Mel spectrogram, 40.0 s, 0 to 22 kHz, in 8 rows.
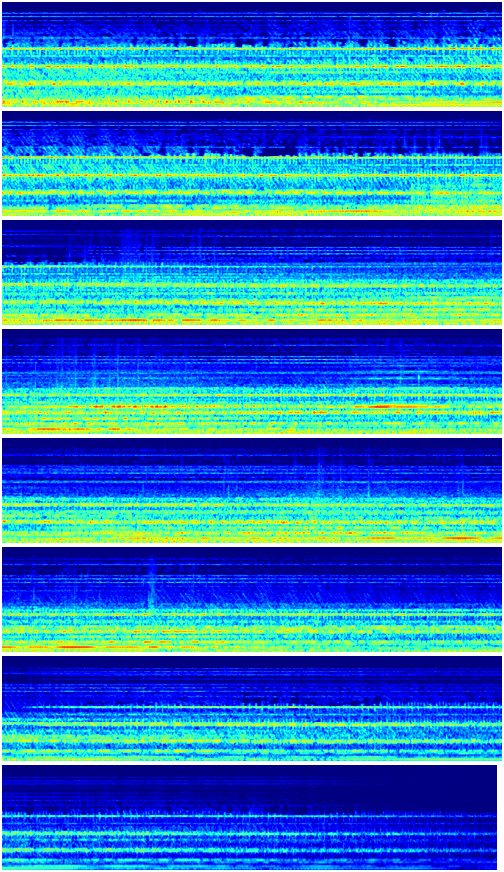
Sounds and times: Ambient music: 0.0 - 39.6.

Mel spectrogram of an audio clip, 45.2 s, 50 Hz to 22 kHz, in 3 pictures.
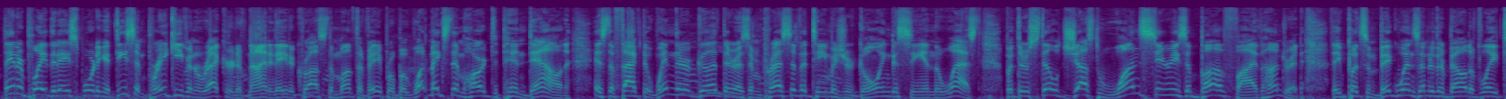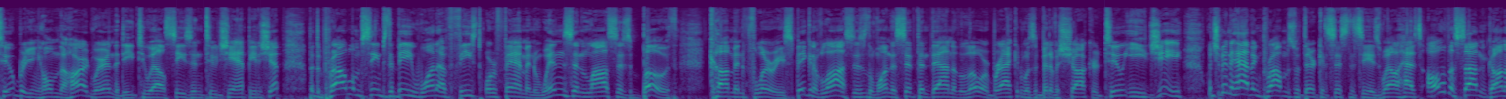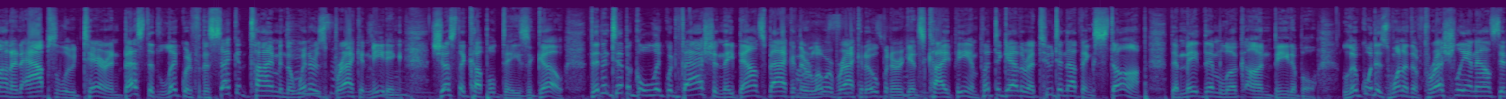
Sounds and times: Speech: 0.0 - 45.1.

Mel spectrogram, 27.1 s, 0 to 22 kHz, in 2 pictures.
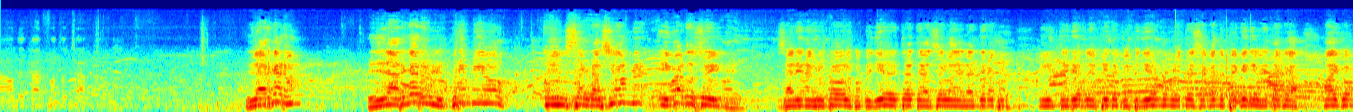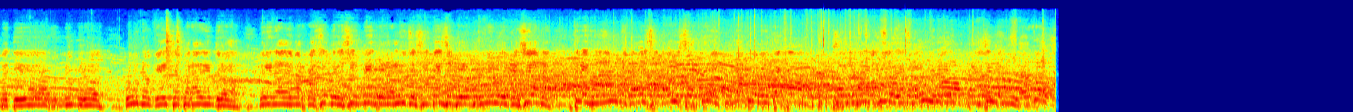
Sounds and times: Speech: 0.0 - 1.3, 2.2 - 3.1, 3.7 - 24.1.

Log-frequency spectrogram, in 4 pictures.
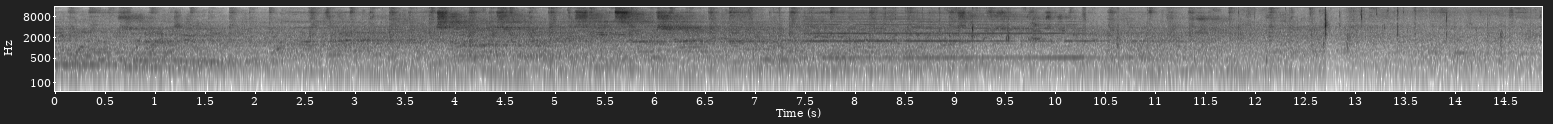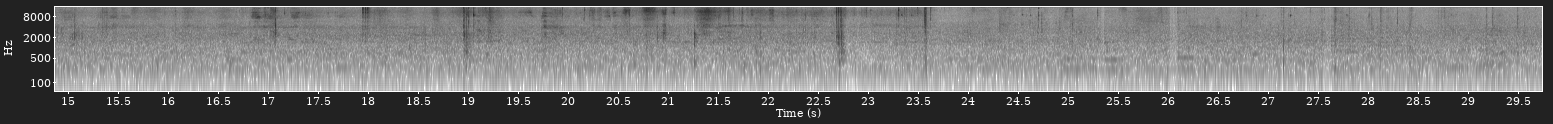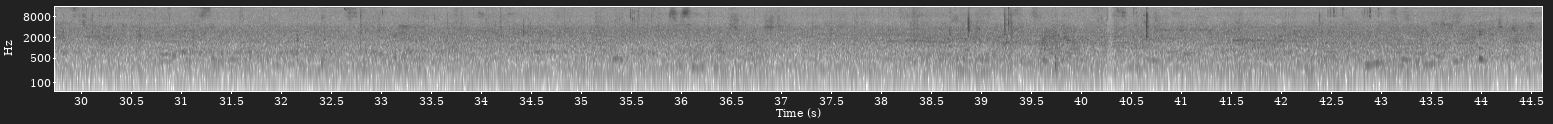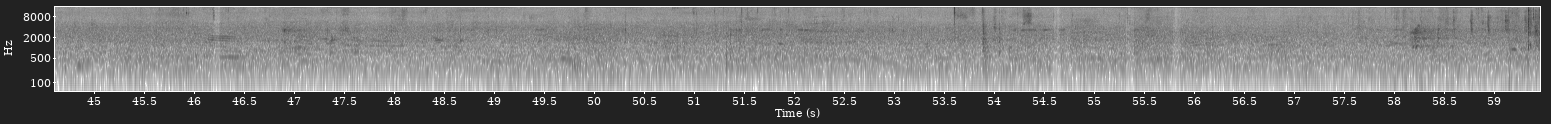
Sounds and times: Speech: 0.0 - 22.6, 23.7 - 59.4.

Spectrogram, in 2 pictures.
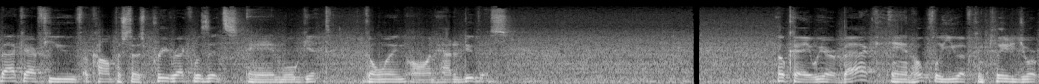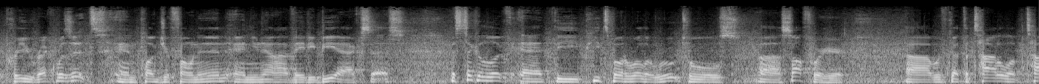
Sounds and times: Speech: 0.0 - 5.2, 7.8 - 20.7.

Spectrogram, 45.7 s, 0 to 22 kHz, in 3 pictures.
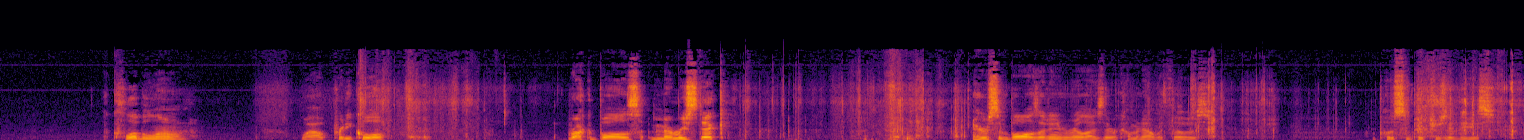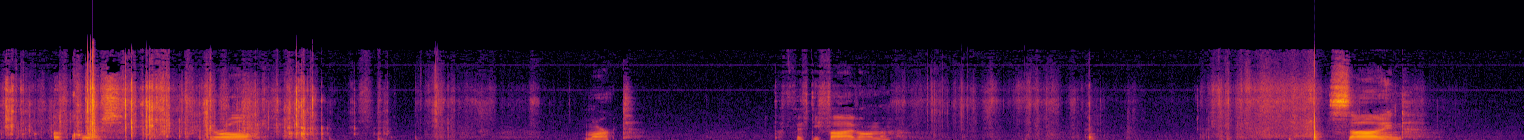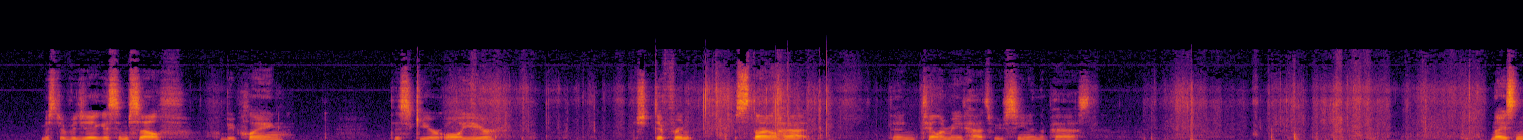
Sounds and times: Speech: 1.0 - 2.0, 3.0 - 4.0, 5.6 - 7.3, 9.7 - 12.2, 13.8 - 15.0, 15.8 - 16.5, 17.3 - 17.8, 21.1 - 21.7, 23.0 - 24.2, 28.5 - 29.6, 30.9 - 33.4, 34.4 - 35.5, 36.8 - 38.6, 39.4 - 41.5, 45.4 - 45.7.

